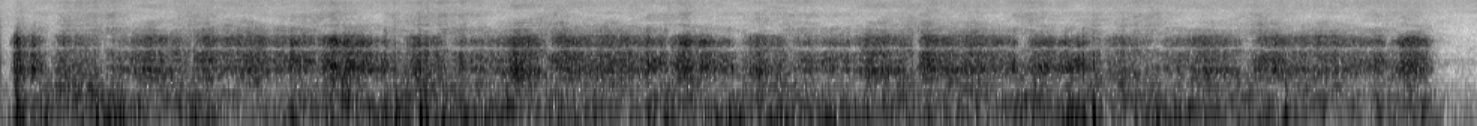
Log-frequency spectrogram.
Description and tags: As requested by user "sianelsie" in the forum, a pencil moving in the shape of ringlets.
